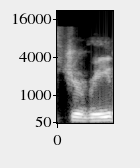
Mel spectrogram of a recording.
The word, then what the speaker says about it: Georgy: His name is like spelled like Jer, but it's Georgy Longman.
